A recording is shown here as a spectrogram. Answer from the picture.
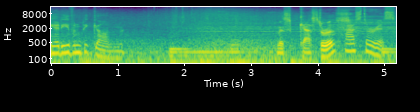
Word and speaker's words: Castorice: Castorice. Hey, that's how you say it.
